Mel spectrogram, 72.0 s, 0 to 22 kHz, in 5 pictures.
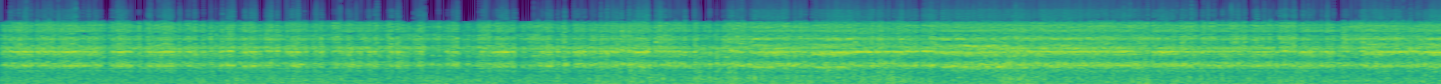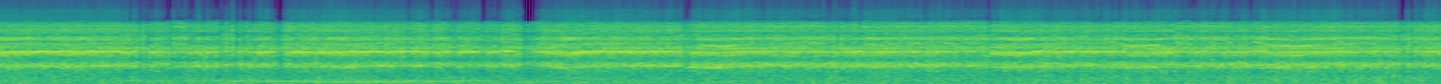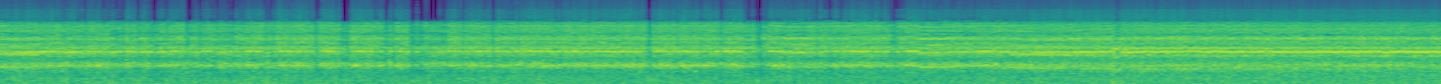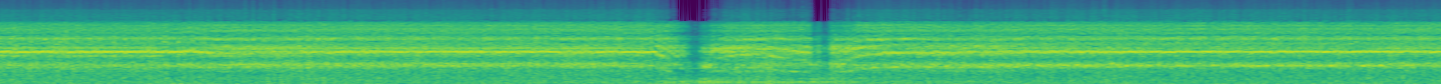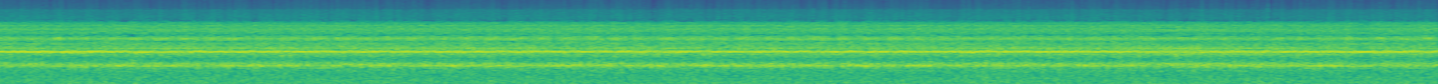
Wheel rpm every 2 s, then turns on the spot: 230, 230, 230, 230, 230, 230, 230, 220, 230, 230, 220, 230, 230, 230, 230, 230, 230, 230, 230, 220, 210, 210, 210, 230, 220, 100, 200, 230, 230, 230, 230, 230, 230, 230, 230, 230.
none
